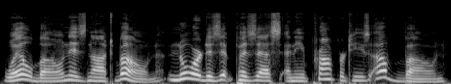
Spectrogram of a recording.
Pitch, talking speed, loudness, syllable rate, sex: 180 Hz, 160 wpm, -17 LUFS, 4.3 syllables/s, male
